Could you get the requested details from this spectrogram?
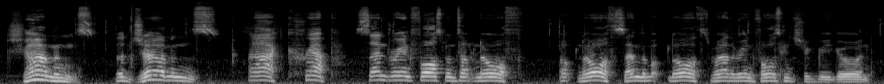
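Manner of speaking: high, loud mock Irish-Northern accent; put-on Irish-Northern accent. Commander sending reinforcements north against the Germans, hammed-up Irish-Northern accent. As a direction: cry the alarm in a wobbly Northern-cum-Irish accent. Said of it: "Why am I doing this accent again?".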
